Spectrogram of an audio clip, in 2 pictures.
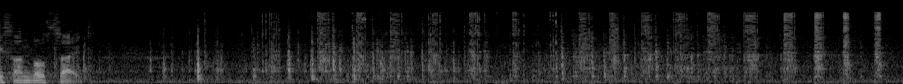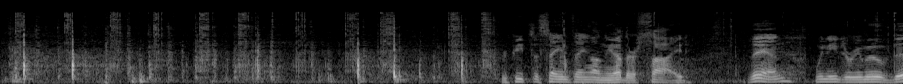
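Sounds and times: ratchet clicking: 1.5s - 14.1s.

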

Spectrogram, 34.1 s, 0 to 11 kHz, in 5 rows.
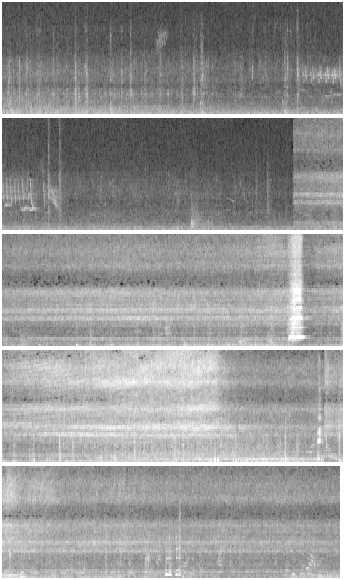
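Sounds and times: steam locomotive hissing: 12.6s - 34.0s
steam whistle toot: 19.3s - 20.0s.

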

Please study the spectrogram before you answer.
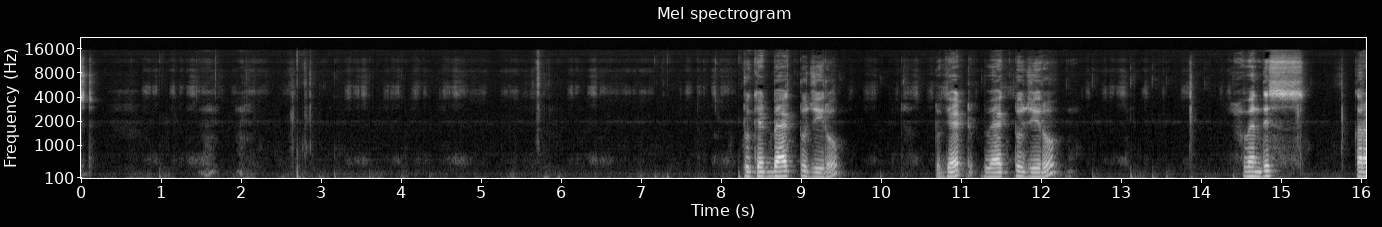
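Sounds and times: stylus scratching on screen: 0.0s - 16.0s.

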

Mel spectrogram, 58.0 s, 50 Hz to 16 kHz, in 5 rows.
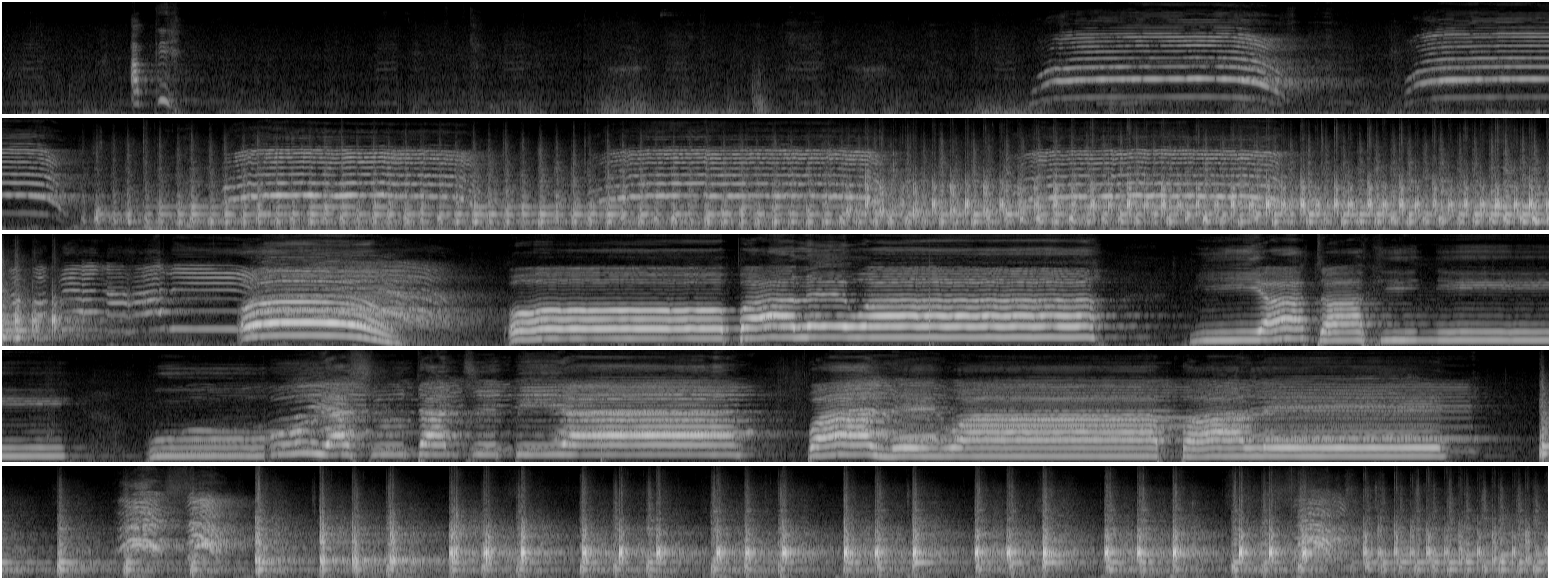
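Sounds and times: quick steady beat: 12.2s - 23.8s, 46.4s - 58.0s
child singing: 13.2s - 18.4s, 19.1s - 21.4s, 23.0s - 46.1s, 47.3s - 48.3s, 55.7s - 56.8s
group of voices chanting: 47.3s - 48.3s, 55.7s - 56.8s.

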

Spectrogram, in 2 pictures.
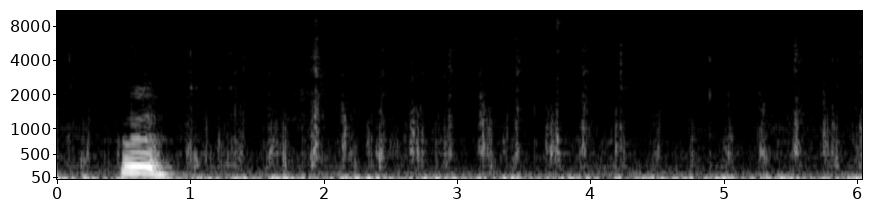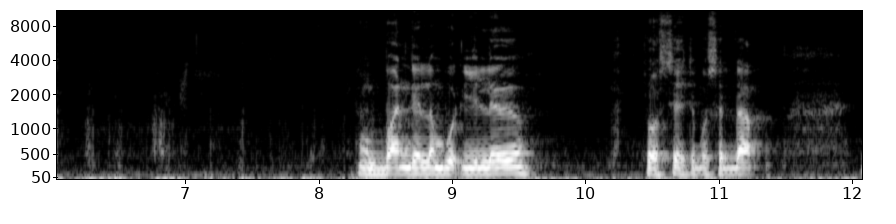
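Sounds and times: close-up chewing: 0.0s - 9.1s, 10.1s - 10.5s.

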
